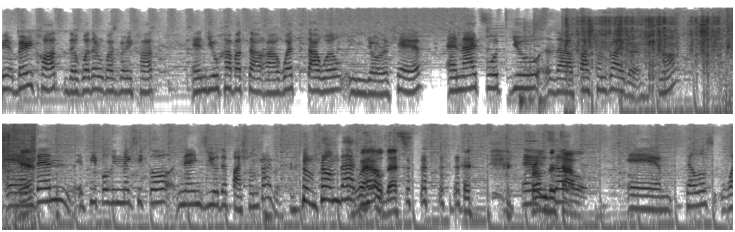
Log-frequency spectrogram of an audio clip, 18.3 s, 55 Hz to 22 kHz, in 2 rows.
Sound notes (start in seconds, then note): 7.1 flashes sounds; 15.9 laughs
